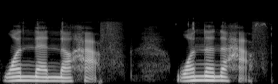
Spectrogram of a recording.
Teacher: Just remember that it doesn't have to sound like 1.5 hours. You don't have to say the and with a D.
